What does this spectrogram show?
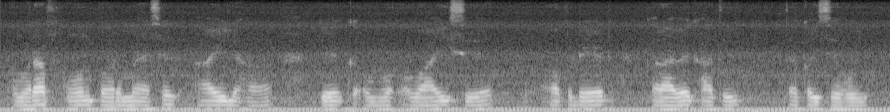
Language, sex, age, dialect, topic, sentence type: Bhojpuri, male, 18-24, Southern / Standard, banking, question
